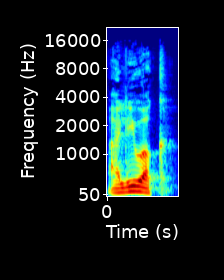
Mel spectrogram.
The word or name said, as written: aliwok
